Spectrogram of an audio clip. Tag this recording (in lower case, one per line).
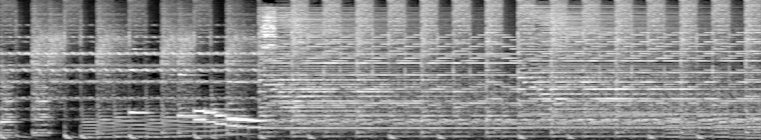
music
